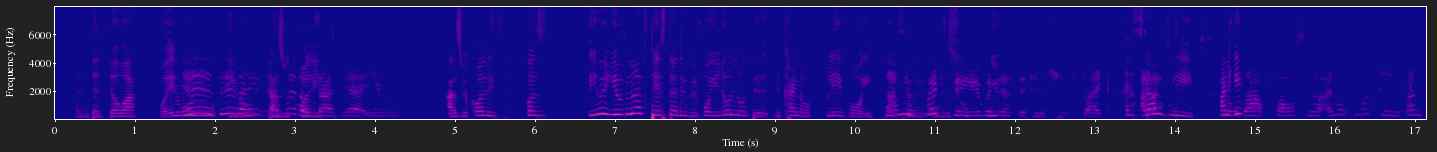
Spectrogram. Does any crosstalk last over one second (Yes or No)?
Yes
